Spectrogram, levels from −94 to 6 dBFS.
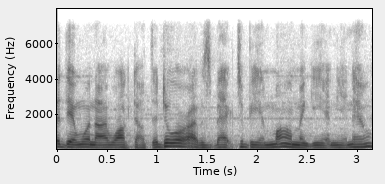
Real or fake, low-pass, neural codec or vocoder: real; 7.2 kHz; none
